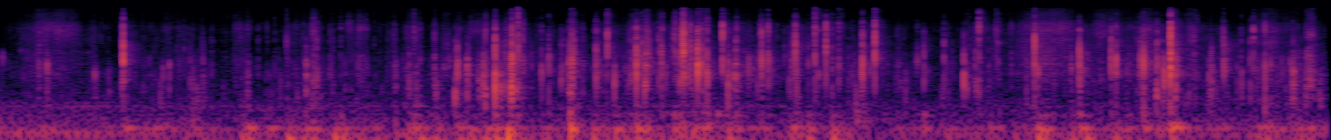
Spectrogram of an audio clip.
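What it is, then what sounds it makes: Kraft paper wrapped parcel. Two hands rub and press the brown kraft paper wrapping of a parcel, now visibly wrinkled, crinkling it. A dense stream of dry, bright crackles and crunches plays over a low rumble, with short sharp pops throughout and no pause between them.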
